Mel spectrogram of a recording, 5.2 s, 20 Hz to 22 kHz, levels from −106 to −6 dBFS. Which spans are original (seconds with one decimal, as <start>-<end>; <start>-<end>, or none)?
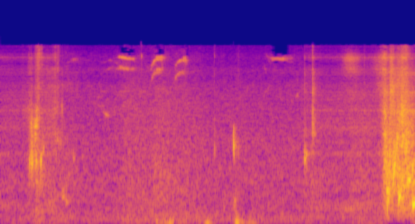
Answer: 0.7-3.8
